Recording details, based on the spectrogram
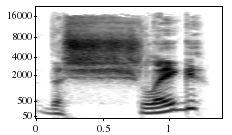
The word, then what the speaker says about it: Schlage: It's basically the Schlage.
